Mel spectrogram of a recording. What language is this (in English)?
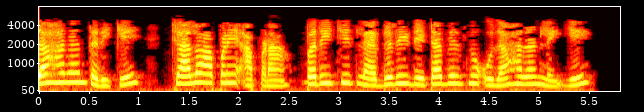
Gujarati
